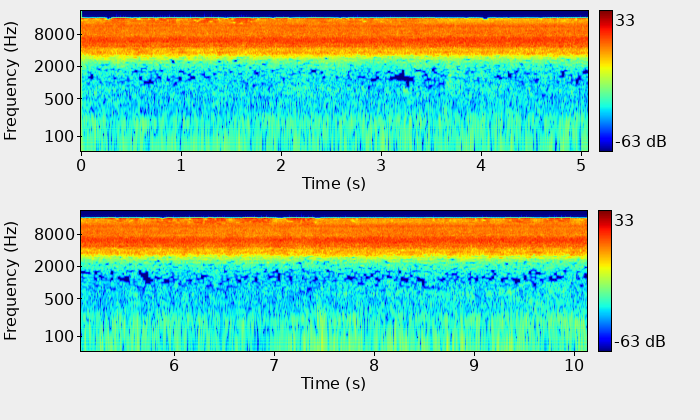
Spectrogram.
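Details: A dense chorus of cicadas in trees over the parking lot at Gwangmyeong City Hall, South Korea: a steady, high, hissing buzz that never breaks.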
